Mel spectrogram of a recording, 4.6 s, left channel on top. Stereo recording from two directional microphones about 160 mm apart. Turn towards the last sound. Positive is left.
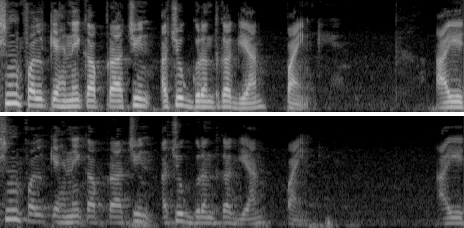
turn(degrees=70)  # may be behind; listen again after turning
